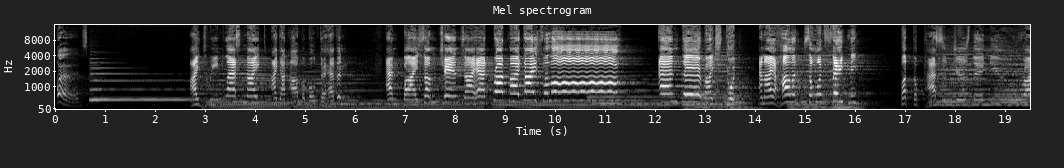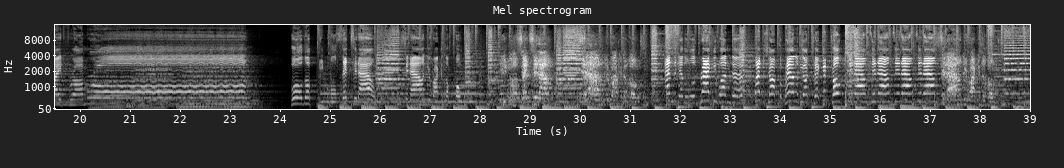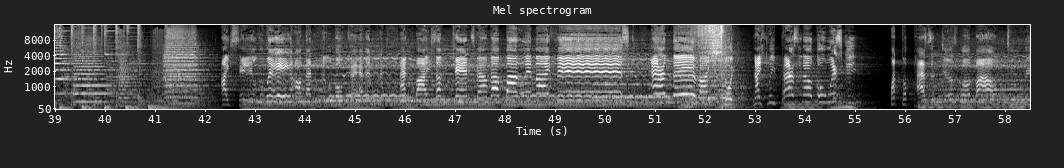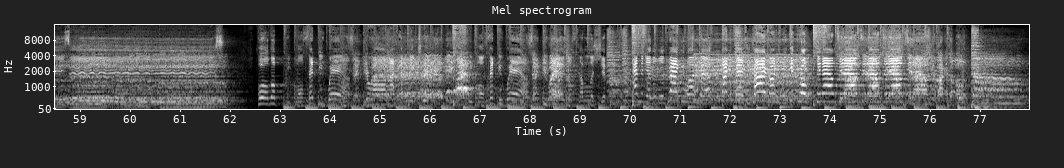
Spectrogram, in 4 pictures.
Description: High Voices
